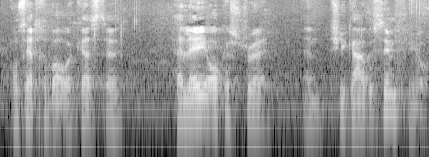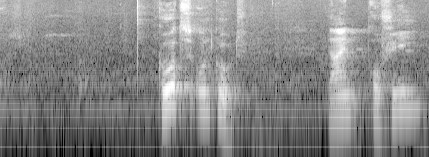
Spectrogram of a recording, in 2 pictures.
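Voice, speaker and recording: A man's voice: medium pitch, darkish tone, slight background noise. Dutch man making a formal speech. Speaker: orchestra organization director giving a speech. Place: hall at a contract signing ceremony.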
